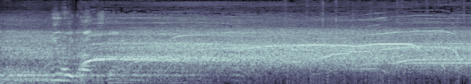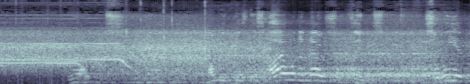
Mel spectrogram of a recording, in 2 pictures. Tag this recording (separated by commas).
Speech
